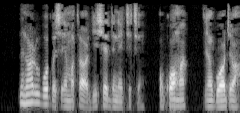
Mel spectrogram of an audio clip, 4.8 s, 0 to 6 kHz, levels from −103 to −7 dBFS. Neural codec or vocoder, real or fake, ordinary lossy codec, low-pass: codec, 16 kHz, 0.8 kbps, ZipCodec; fake; MP3, 24 kbps; 5.4 kHz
